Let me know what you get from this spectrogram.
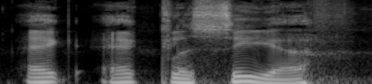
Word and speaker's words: ecclesia: It's not Trinity Baptist Church, but it is a great gathering, ecclesia.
